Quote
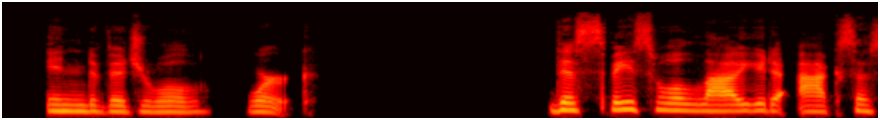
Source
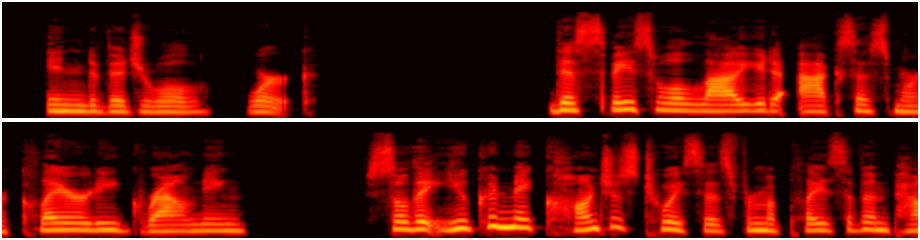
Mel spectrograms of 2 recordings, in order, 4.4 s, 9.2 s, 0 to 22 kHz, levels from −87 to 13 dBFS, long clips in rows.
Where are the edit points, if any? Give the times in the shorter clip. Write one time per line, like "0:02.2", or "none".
none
